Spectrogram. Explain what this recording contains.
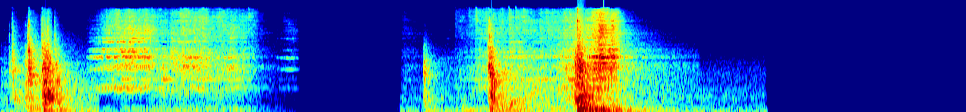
The sound of a metal door being opened.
